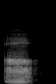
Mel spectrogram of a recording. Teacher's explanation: है जब आ बोलते तब थोड़ा जैसे बड़ा बोलिए आ तो आ बस मुह बहुत खुलता है सबसे ज्यादा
